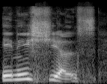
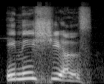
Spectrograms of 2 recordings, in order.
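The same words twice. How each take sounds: No difference in how they are said.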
